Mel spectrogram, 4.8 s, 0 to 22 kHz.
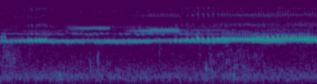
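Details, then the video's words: Crickets calling in the evening on Aroha Island, New Zealand: a continuous shrill trill joined by brief higher chirped bursts, the chorus growing louder and more pulsed toward the end. "1 Hour Relaxing Evening Sound of Crickets"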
